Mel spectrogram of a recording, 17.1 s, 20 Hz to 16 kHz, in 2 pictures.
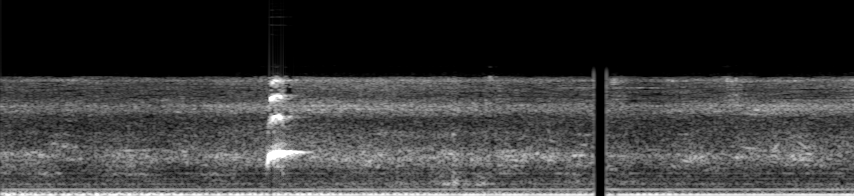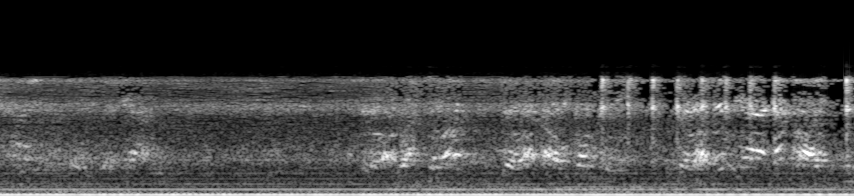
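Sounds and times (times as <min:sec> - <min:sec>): vehicle engine rumble: 0:00.0 - 0:17.0
dog barking: 0:02.7 - 0:03.2.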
